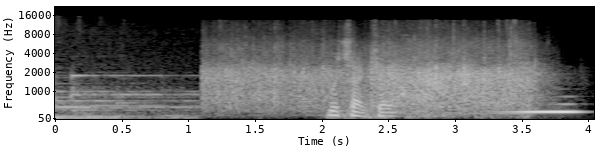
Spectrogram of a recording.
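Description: Intro music fading out in the first second, then an audience applauding in a hall, with a brief voice partway through. Just before the end, a steady low tone rises to become the loudest sound.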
